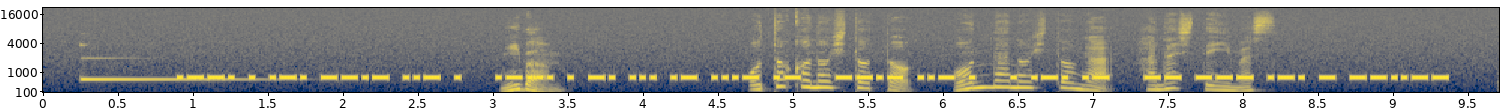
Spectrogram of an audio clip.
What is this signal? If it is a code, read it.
Morse code, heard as a keyed tone, machine-sent, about 35 wpm, 750 Hz, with speech in Japanese. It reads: PERQUE PENSAVA QUE ERA MORT,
